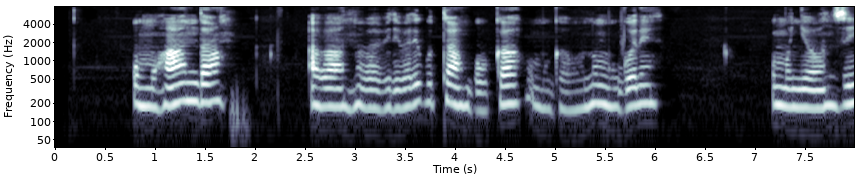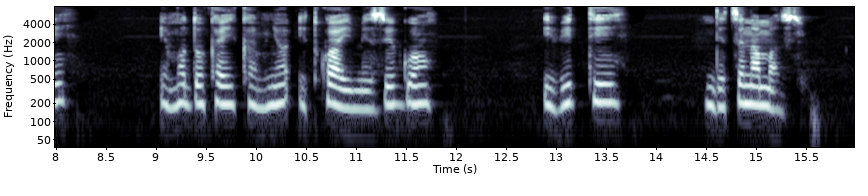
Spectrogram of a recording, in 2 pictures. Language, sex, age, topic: Kinyarwanda, female, 25-35, government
